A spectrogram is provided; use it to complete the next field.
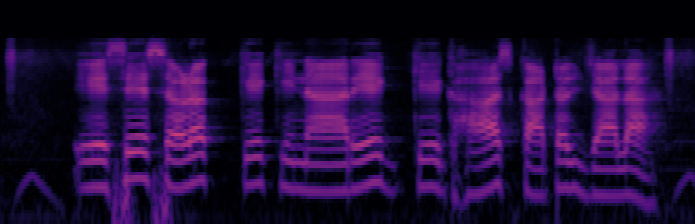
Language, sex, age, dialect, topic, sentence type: Bhojpuri, male, 31-35, Western, agriculture, statement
